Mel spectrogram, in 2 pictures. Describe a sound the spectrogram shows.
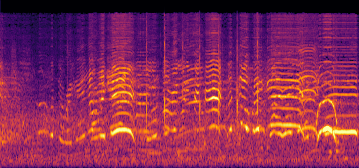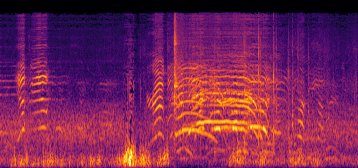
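Players shout and chant cheers from across the field.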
